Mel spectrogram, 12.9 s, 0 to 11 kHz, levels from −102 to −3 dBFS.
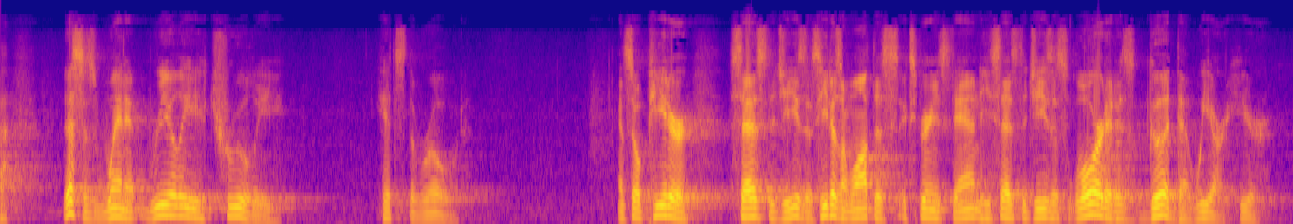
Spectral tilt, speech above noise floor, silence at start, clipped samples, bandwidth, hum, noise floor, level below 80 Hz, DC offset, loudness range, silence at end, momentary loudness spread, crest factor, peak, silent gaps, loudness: -7 dB/octave; 42 dB; 0 s; under 0.1%; 8.4 kHz; none; -59 dBFS; -52 dBFS; under 0.1%; 11 LU; 0.3 s; 16 LU; 18 dB; 0 dBFS; none; -18 LUFS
